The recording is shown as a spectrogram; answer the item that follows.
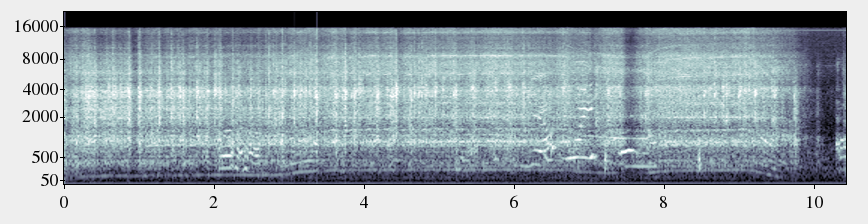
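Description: Countertop electric blender running, churning a smoothie of juice and chopped food. Its motor hum climbs in pitch about three seconds in, wavers briefly near the seventh second, and cuts off just before the end.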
